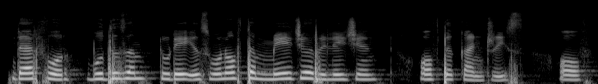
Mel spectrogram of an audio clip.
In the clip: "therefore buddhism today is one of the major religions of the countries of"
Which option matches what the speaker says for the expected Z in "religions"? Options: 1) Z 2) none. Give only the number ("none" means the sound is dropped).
2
